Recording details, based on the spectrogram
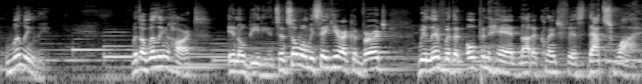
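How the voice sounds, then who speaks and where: A man from Liberia, preaching a sermon as pastor, emphatic and rhythmic, often repeating phrases. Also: a little high.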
